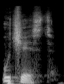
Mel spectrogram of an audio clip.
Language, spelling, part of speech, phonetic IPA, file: Russian, учесть, verb, [ʊˈt͡ɕesʲtʲ], Ru-учесть.ogg
- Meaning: to take into account, to take into consideration, to appreciate (to be aware of)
